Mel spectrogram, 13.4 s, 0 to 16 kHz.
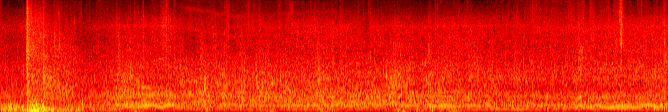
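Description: A vehicle explodes in the Battlefield 6 video game: a sharp blast bursts near the start, then a low droning engine rumble carries on with scattered distant bangs and whooshes.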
